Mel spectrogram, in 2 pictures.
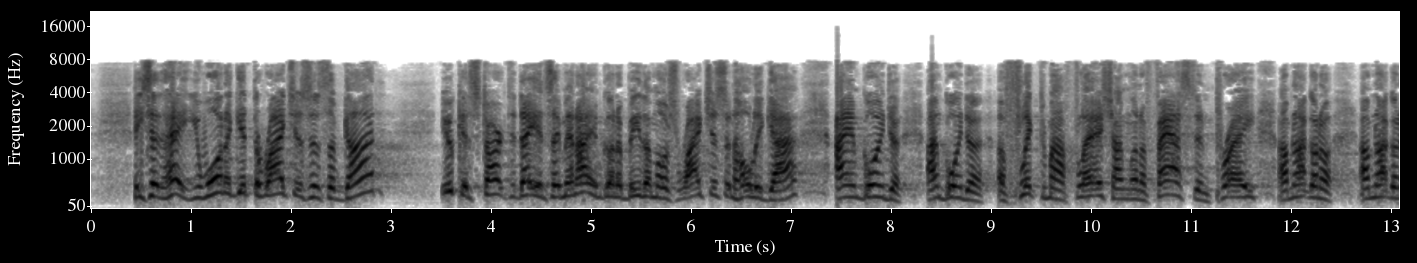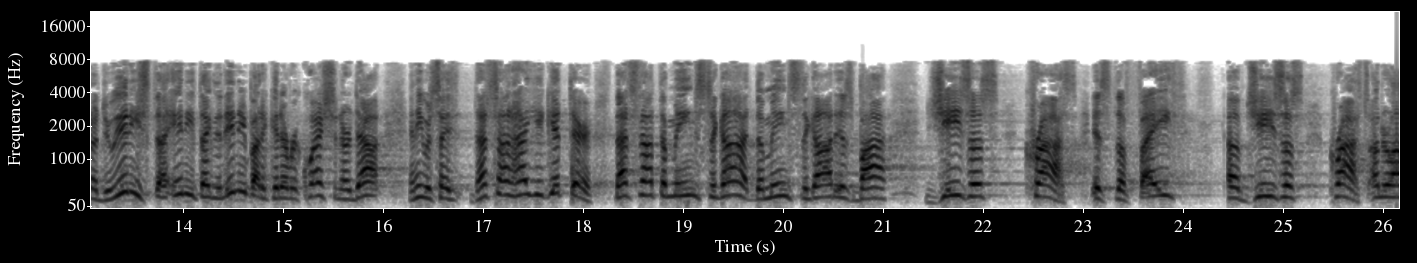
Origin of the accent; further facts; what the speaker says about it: Southeast, United States; But we grew up in the Southeast.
